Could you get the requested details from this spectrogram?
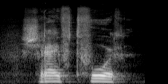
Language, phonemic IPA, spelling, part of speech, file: Dutch, /ˈsxrɛift ˈvor/, schrijft voor, verb, Nl-schrijft voor.ogg
- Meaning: inflection of voorschrijven: 1. second/third-person singular present indicative 2. plural imperative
